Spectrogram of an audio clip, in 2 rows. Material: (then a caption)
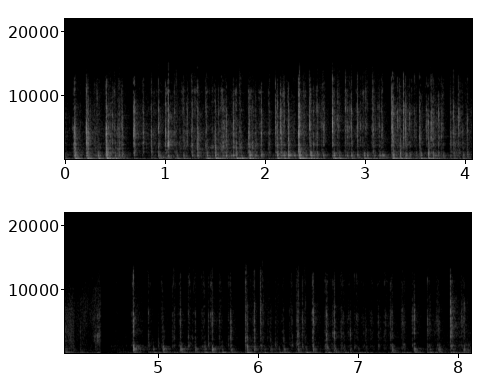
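Plastic. Fingertips type quickly on a compact 60% mechanical keyboard with white and green plastic keycaps on a white case, resting on a fabric surface. The keys give a rapid, uneven stream of deep, muted clacks with short ring. Typing stops briefly just before halfway, then resumes slightly softer.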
